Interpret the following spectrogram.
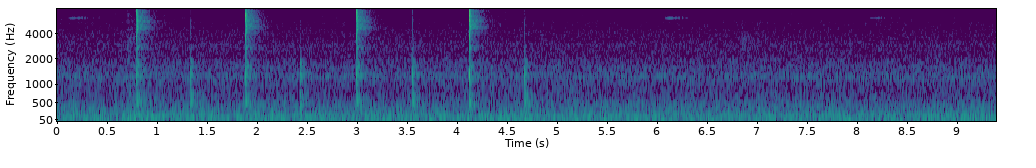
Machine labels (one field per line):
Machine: valve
